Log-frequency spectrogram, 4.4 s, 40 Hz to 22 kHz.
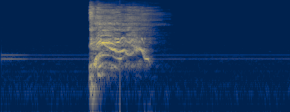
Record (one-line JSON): {"cough_length": "4.4 s", "cough_amplitude": 32768, "cough_signal_mean_std_ratio": 0.37, "survey_phase": "alpha (2021-03-01 to 2021-08-12)", "age": "65+", "gender": "Male", "wearing_mask": "No", "symptom_fatigue": true, "symptom_fever_high_temperature": true, "symptom_change_to_sense_of_smell_or_taste": true, "symptom_onset": "3 days", "smoker_status": "Never smoked", "respiratory_condition_asthma": false, "respiratory_condition_other": false, "recruitment_source": "Test and Trace", "submission_delay": "1 day", "covid_test_result": "Positive", "covid_test_method": "RT-qPCR", "covid_ct_value": 16.0, "covid_ct_gene": "N gene", "covid_ct_mean": 17.7, "covid_viral_load": "1600000 copies/ml", "covid_viral_load_category": "High viral load (>1M copies/ml)"}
